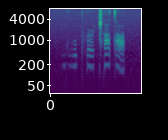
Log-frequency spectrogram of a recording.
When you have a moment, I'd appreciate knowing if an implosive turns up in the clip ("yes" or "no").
no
